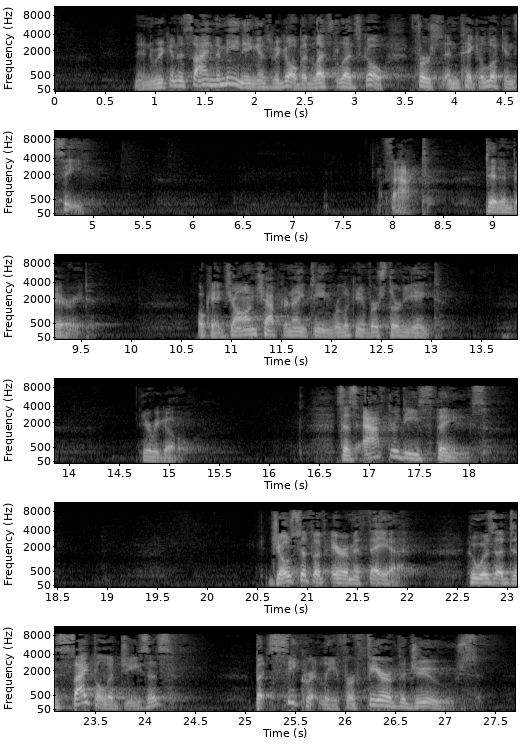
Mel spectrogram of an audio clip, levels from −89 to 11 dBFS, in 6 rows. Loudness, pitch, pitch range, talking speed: -25 LUFS, 125 Hz, 110-180 Hz, 125 wpm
